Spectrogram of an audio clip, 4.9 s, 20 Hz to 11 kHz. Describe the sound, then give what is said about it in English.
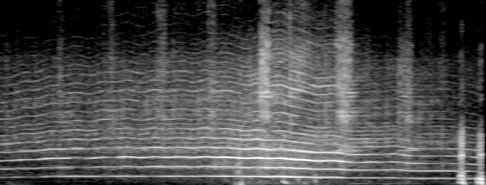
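An old-fashioned police siren holds a steady, slightly falling wail that swells louder and then eases off like a drive-by passing, with a couple of sharp clicks at the very end. “it can't help but sound like a 1940s police.”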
